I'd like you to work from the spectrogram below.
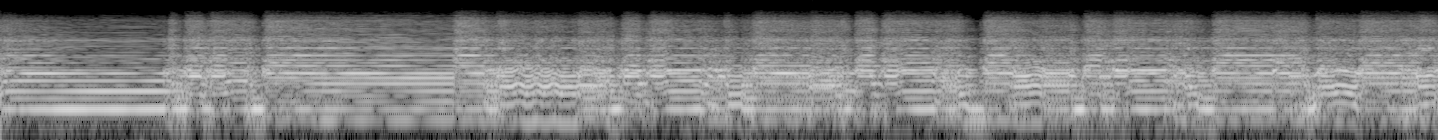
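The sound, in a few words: electric guitar through Dumble-style overdrive pedal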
